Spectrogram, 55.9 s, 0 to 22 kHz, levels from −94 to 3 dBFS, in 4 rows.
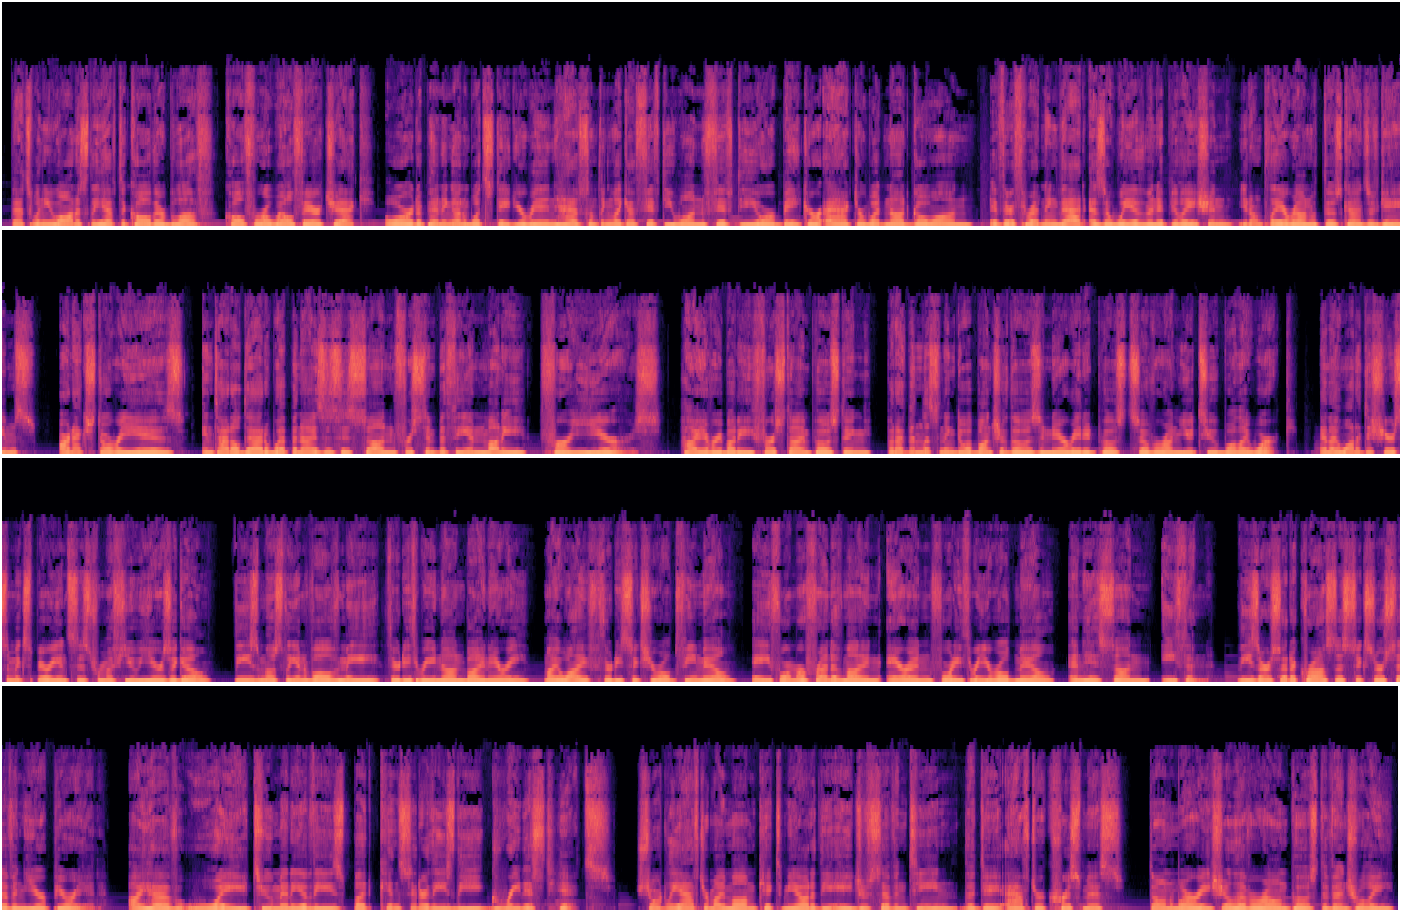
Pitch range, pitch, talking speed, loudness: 110-150 Hz, 125 Hz, 185 wpm, -19 LUFS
